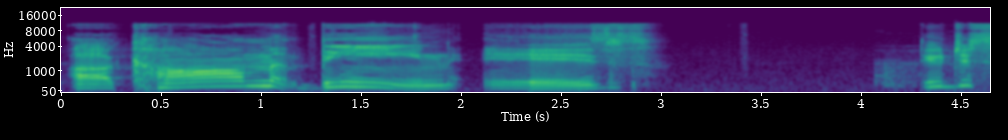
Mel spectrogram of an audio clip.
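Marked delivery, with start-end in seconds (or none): 0.0-3.0 very slow, drawn-out prompt. Shown as a demonstration. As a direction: stretch each word, waiting for him to finish. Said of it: "finish the sentence".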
